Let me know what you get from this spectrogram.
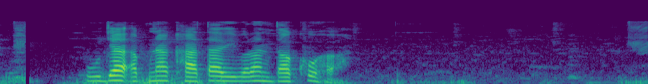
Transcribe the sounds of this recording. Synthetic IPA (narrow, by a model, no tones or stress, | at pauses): puːd͡ʒaʔəpnakʰaːt̪aʋiʋəɾənd̪əkʰoɦa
